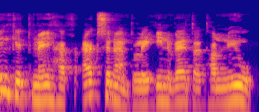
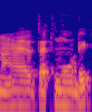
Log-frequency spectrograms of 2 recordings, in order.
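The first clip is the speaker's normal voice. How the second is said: normal talking voice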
